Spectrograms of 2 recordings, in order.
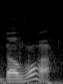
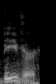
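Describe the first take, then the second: First: The name is said with a French pronunciation. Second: The name is said like the word beaver. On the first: This follows the name's French origin. The speaker calls it right. "they should pronounce it Belvoir. That would be the proper pronunciation" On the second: This is how locals say it. The speaker calls it wrong. "They pronounce it beaver"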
